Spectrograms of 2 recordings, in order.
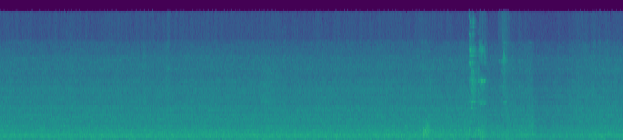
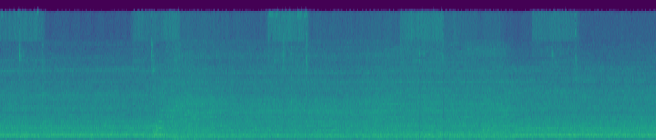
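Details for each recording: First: Oil burner (previously tripping out) running as a two-pipe system, heated oil mixing with cold returning oil: steady, even roar of fan and flame with no pulsing, rumbling or cutting out; normal healthy running. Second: Oil burner that keeps tripping out after running briefly: steady roaring hiss of the burner with no pump whine. Oil smell noted. The fuel pump isn't pumping, so it's a bad pump; the motor-to-pump coupling is to be checked and the pump replaced.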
